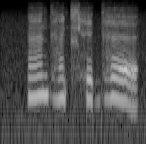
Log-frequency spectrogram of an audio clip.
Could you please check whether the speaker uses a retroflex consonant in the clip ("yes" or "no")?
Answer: no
